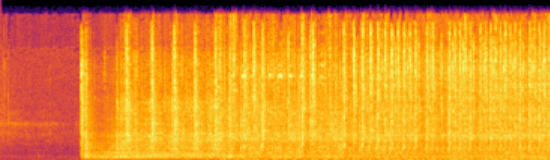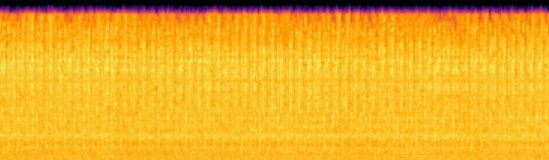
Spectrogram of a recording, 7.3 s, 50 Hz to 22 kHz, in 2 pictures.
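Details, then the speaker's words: Old Montgomery Ward Gilson lawn tractor with an opposed-twin Briggs & Stratton, positive battery cable disconnected, jump-started by a 2000A jump starter in boost mode: quick burst of cranking, then it catches cleanly into a steady, even idle with no misses; normal start. "It's got an opposed twin Briggs & Stratton, a cranking challenge, I would say. We'll do the same thing. We'll disconnect the positive and get the NOCO hooked up and get it to start."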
